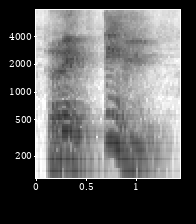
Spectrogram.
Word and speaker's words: reptil: Reptil. Si te das cuenta, la fuerza de voz está en la sílaba til.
